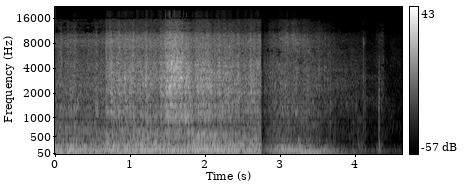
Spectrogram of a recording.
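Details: Square body Chevy Suburban old V8 on a known-working carburetor after plugging vacuum ports: lumpy, uneven low rumble at idle before dying off; rough idle, owner suspects carburetor idle circuit.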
